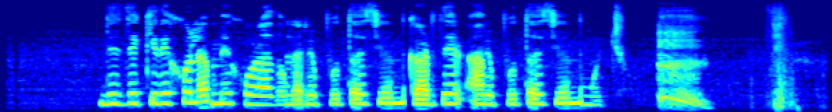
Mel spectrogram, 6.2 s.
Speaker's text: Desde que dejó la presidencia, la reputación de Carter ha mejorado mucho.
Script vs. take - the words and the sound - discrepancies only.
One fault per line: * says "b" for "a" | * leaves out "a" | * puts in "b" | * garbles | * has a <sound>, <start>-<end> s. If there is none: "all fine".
* says "mejorado" for "presidencia"
* leaves out "de"
* says "reputación" for "mejorado"
* has a throat clearing, 5.0-5.4 s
